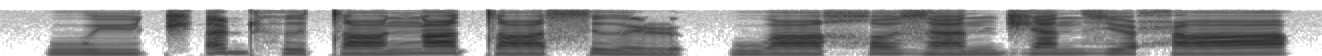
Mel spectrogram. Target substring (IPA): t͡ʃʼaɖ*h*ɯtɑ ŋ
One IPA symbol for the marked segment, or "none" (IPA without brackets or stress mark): h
